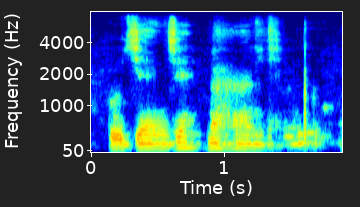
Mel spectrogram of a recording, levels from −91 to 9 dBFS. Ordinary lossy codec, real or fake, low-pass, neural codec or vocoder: AAC, 48 kbps; fake; 7.2 kHz; codec, 44.1 kHz, 7.8 kbps, Pupu-Codec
